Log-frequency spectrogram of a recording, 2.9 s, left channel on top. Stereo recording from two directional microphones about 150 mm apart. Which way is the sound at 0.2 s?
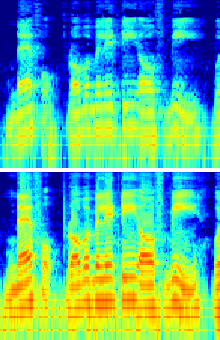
60° right (ahead or behind).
